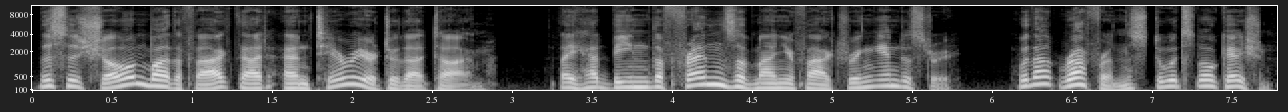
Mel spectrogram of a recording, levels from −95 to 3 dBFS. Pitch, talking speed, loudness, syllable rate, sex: 155 Hz, 185 wpm, -17 LUFS, 5.5 syllables/s, male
